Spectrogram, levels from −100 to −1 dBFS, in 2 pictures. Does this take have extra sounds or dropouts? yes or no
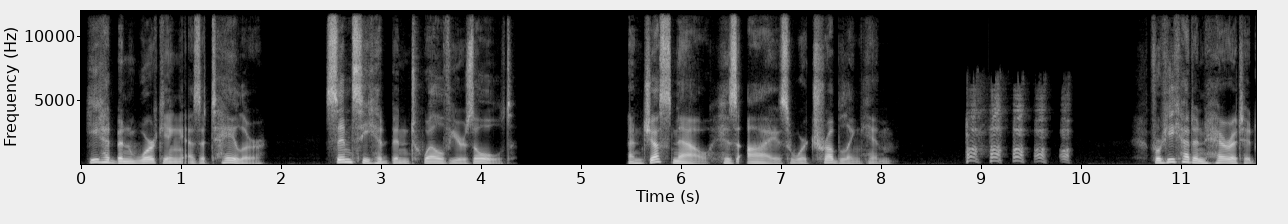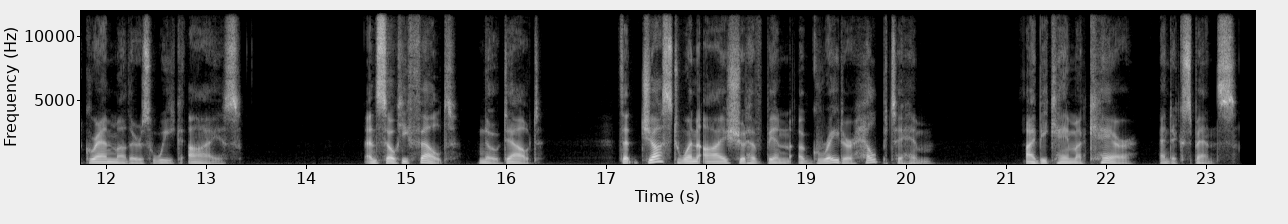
yes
